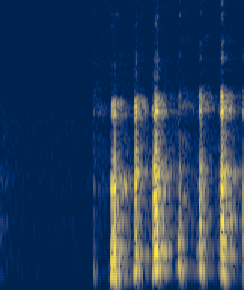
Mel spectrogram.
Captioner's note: laughter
